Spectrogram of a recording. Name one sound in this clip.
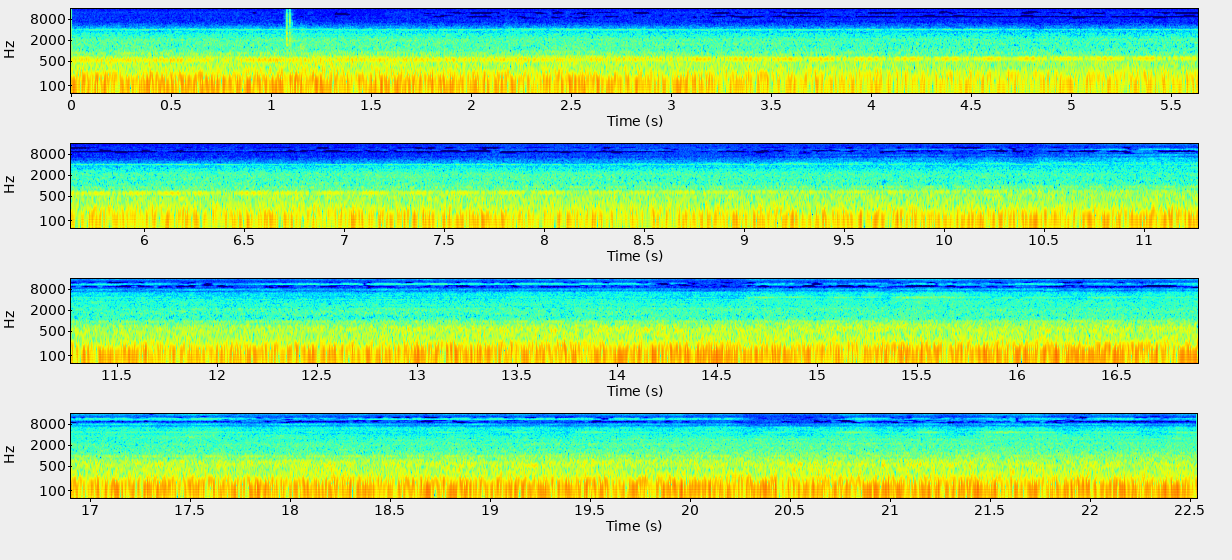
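A train rumbles steadily along the tracks, speeding up.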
